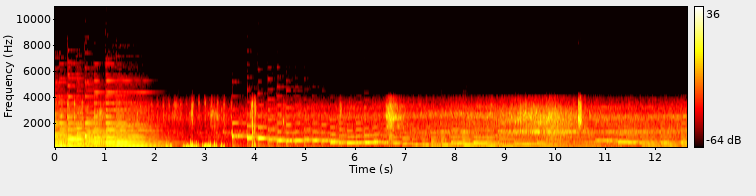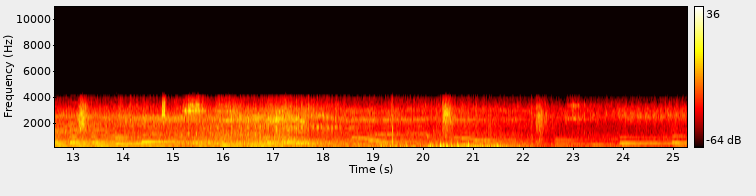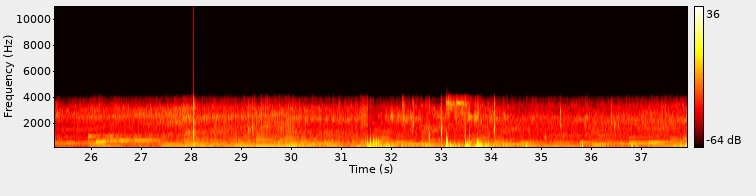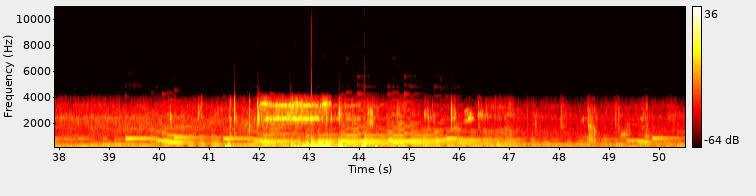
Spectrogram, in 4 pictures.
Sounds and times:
Music: 0:00.0 - 0:17.0, 0:18.4 - 0:50.5
Outside, rural or natural: 0:00.1 - 0:50.5.

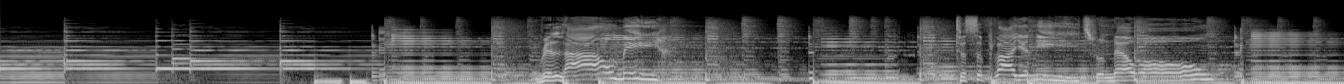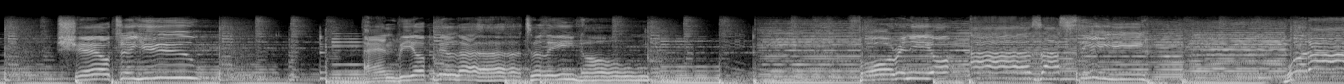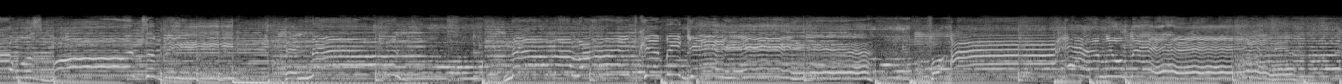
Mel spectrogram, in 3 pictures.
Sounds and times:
Singing: 0:26.2 - 0:40.3.

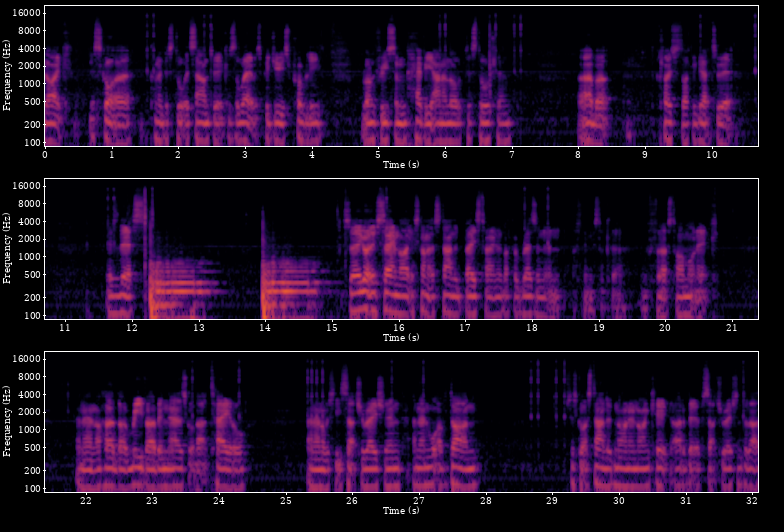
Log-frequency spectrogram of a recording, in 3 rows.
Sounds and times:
Speech: 0:00.0 - 0:04.2, 0:04.8 - 0:07.0, 0:08.0 - 0:08.6, 0:09.2 - 0:10.4, 0:11.6 - 0:12.3, 0:15.2 - 0:20.8, 0:21.8 - 0:24.5, 0:25.4 - 0:28.0, 0:29.2 - 0:32.0.

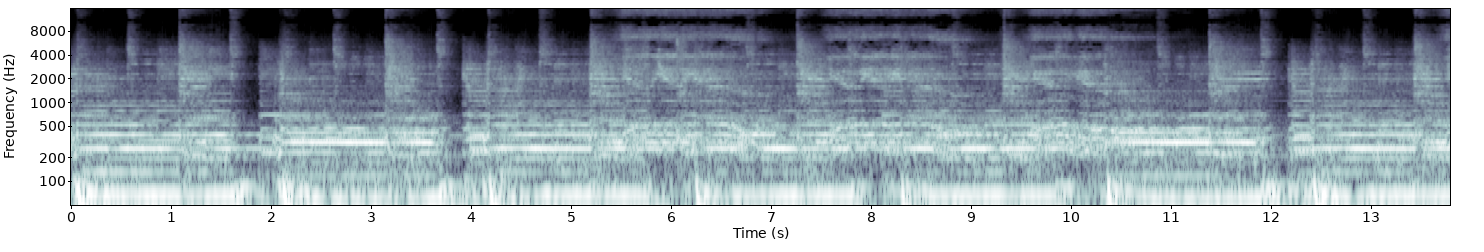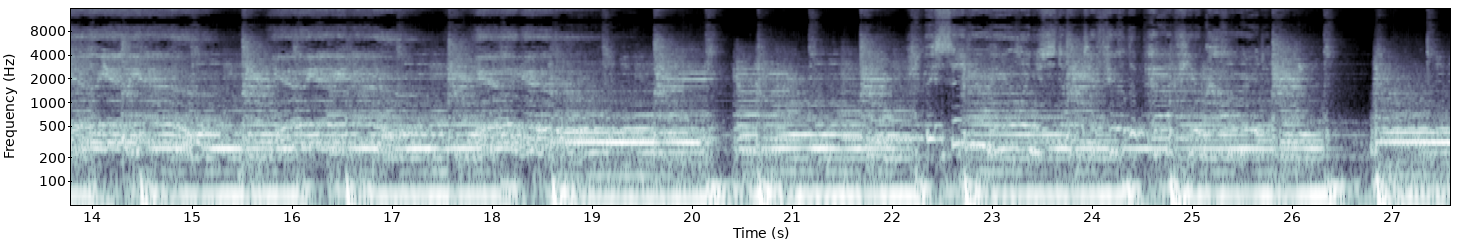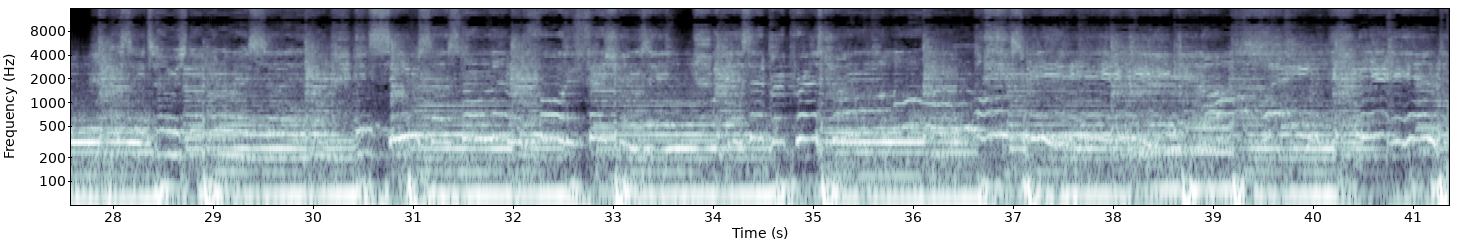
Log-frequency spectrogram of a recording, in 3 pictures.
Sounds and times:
Blues: 0:00.0 - 0:41.3.

